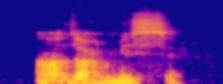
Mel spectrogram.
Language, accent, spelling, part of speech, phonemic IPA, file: French, Canada, endormisses, verb, /ɑ̃.dɔʁ.mis/, LL-Q150 (fra)-endormisses.wav
- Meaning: second-person singular imperfect subjunctive of endormir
